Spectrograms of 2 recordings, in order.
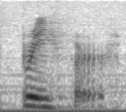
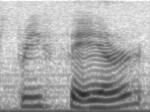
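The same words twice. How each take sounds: First: The stress is on the first syllable. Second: The stress is on the second syllable. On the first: The speaker calls it wrong. "entonces no es prefer" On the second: The speaker calls it right. "decimos prefer y la entonación de voz está en la última sílaba"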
